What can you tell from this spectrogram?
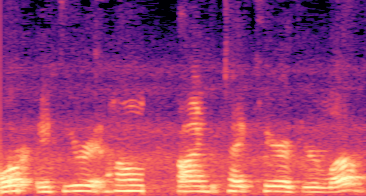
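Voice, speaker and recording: At a moderate pace, a woman with a Southern US accent speaks over noticeable background noise. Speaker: product inventor and company CEO. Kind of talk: interview.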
